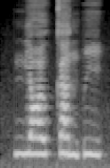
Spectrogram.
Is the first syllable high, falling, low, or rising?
high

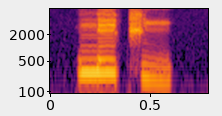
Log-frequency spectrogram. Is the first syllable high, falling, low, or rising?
high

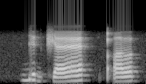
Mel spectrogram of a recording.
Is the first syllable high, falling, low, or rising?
falling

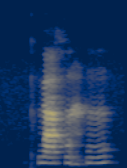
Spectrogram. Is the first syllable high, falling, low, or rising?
rising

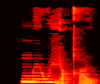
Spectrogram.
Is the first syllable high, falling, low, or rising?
high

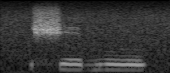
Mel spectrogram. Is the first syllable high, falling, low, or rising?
low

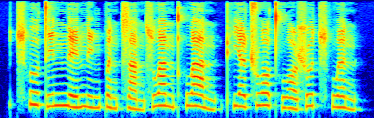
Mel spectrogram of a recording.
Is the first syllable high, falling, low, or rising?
falling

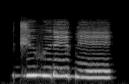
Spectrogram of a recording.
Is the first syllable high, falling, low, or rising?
high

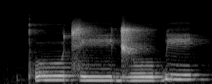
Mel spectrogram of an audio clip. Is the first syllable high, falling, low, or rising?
low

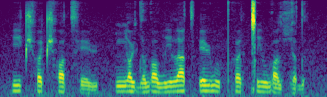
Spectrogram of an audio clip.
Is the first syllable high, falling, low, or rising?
falling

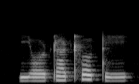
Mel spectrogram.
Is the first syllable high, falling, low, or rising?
low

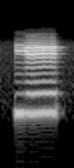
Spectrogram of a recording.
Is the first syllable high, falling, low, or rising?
high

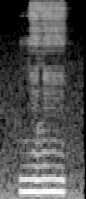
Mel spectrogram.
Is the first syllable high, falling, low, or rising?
high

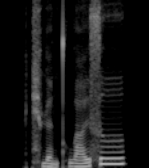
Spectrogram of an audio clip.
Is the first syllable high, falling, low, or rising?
low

